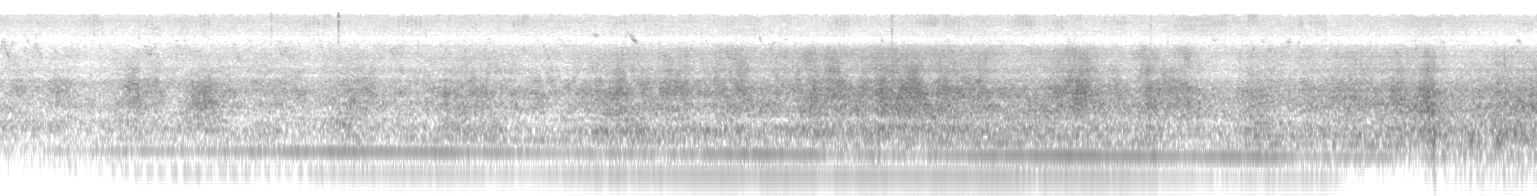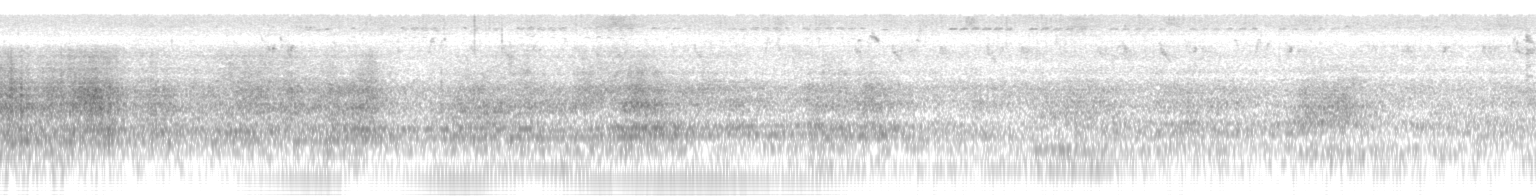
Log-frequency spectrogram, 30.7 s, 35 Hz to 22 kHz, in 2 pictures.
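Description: C-130 Hercules four-engine turboprop transport flying overhead with a steady propeller drone, which fades out a little under halfway through. After that only a broad rushing noise remains.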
